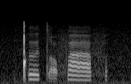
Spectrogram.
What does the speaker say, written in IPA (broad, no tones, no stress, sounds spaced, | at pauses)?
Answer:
ǃ ə t ɑ̰ f a f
